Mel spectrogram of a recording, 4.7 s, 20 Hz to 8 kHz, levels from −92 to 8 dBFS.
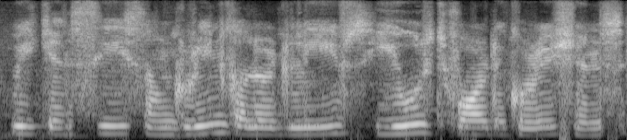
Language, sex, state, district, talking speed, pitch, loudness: English, male, Assam, Kamrup Metropolitan, 125 wpm, 160 Hz, -12 LUFS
